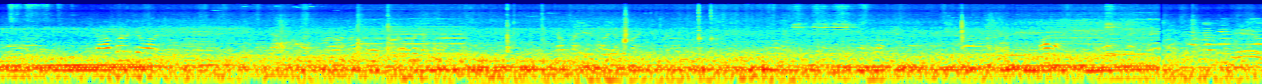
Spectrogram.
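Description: A metal ladle scrapes and clinks against a metal pot.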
